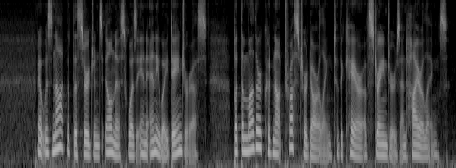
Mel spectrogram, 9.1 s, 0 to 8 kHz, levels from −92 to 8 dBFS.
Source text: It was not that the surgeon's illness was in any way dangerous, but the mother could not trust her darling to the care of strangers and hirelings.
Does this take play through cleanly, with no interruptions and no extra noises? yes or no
yes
